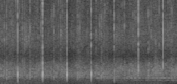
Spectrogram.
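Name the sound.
congregation applauding in church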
